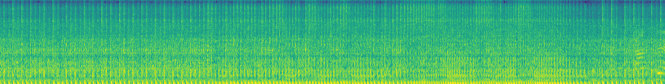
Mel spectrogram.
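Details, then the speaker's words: Small single-cylinder gas engine on a go-kart converted from electric, with a new carburetor, first start in a while on choke at idle throttle: fast, steady chugging at about four beats a second, clean. It is running normally. "Okay, sounds really good. Looks like the new carburetor did the trick."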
